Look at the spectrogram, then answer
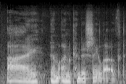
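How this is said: The word "I" carries the main stress. It is personally about oneself. "Emphasize the first word"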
